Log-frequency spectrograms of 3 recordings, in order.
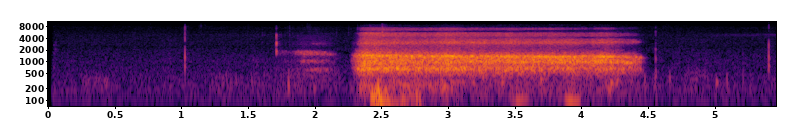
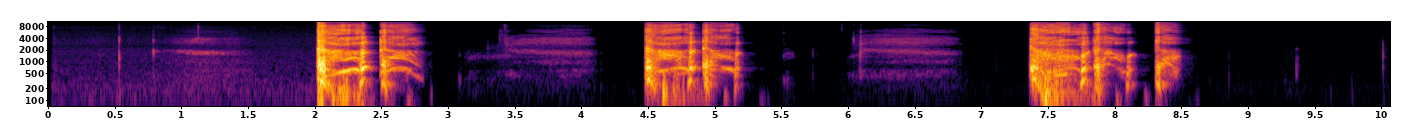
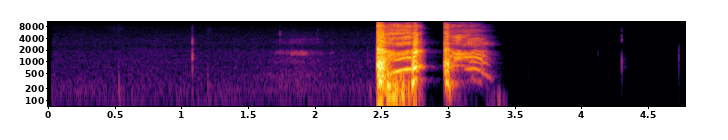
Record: exhalation_length: 5.5 s
exhalation_amplitude: 3629
exhalation_signal_mean_std_ratio: 0.57
three_cough_length: 10.1 s
three_cough_amplitude: 32768
three_cough_signal_mean_std_ratio: 0.26
cough_length: 4.8 s
cough_amplitude: 32768
cough_signal_mean_std_ratio: 0.21
survey_phase: beta (2021-08-13 to 2022-03-07)
age: 45-64
gender: Female
wearing_mask: 'No'
symptom_cough_any: true
symptom_runny_or_blocked_nose: true
smoker_status: Never smoked
respiratory_condition_asthma: false
respiratory_condition_other: false
recruitment_source: Test and Trace
submission_delay: 3 days
covid_test_method: RT-qPCR
covid_ct_value: 35.9
covid_ct_gene: ORF1ab gene
covid_ct_mean: 35.9
covid_viral_load: 1.6 copies/ml
covid_viral_load_category: Minimal viral load (< 10K copies/ml)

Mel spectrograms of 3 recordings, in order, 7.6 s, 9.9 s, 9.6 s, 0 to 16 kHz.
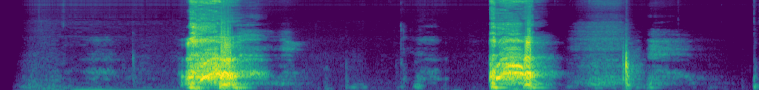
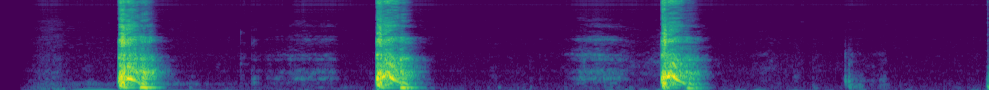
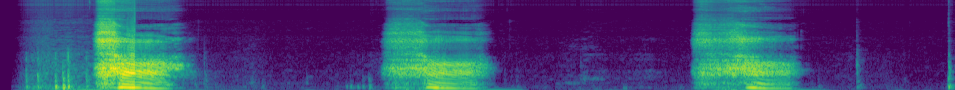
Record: cough_length: 7.6 s
cough_amplitude: 32768
cough_signal_mean_std_ratio: 0.31
three_cough_length: 9.9 s
three_cough_amplitude: 32766
three_cough_signal_mean_std_ratio: 0.23
exhalation_length: 9.6 s
exhalation_amplitude: 32768
exhalation_signal_mean_std_ratio: 0.34
survey_phase: beta (2021-08-13 to 2022-03-07)
age: 65+
gender: Male
wearing_mask: 'No'
symptom_none: true
smoker_status: Never smoked
respiratory_condition_asthma: false
respiratory_condition_other: false
recruitment_source: REACT
submission_delay: 2 days
covid_test_result: Negative
covid_test_method: RT-qPCR
influenza_a_test_result: Negative
influenza_b_test_result: Negative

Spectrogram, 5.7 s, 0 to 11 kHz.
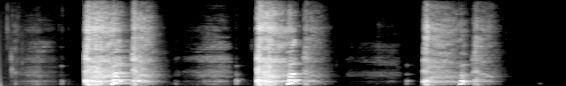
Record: three_cough_length: 5.7 s
three_cough_amplitude: 29203
three_cough_signal_mean_std_ratio: 0.37
survey_phase: beta (2021-08-13 to 2022-03-07)
age: 45-64
gender: Female
wearing_mask: 'No'
symptom_none: true
smoker_status: Never smoked
respiratory_condition_asthma: false
respiratory_condition_other: false
recruitment_source: REACT
submission_delay: 1 day
covid_test_result: Negative
covid_test_method: RT-qPCR
influenza_a_test_result: Negative
influenza_b_test_result: Negative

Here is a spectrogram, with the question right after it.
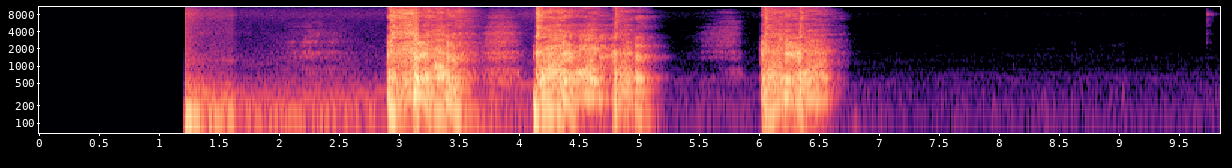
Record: three_cough_length: 9.8 s
three_cough_amplitude: 26028
three_cough_signal_mean_std_ratio: 0.37
survey_phase: alpha (2021-03-01 to 2021-08-12)
age: 65+
gender: Male
wearing_mask: 'No'
symptom_none: true
smoker_status: Never smoked
respiratory_condition_asthma: false
respiratory_condition_other: false
recruitment_source: REACT
submission_delay: 2 days
covid_test_result: Negative
covid_test_method: RT-qPCR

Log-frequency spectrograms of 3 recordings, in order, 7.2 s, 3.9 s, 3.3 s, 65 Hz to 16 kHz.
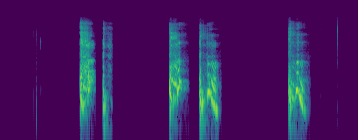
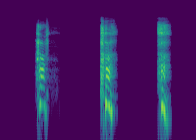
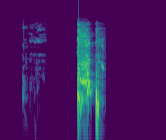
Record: three_cough_length: 7.2 s
three_cough_amplitude: 29290
three_cough_signal_mean_std_ratio: 0.32
exhalation_length: 3.9 s
exhalation_amplitude: 32047
exhalation_signal_mean_std_ratio: 0.3
cough_length: 3.3 s
cough_amplitude: 32768
cough_signal_mean_std_ratio: 0.28
survey_phase: alpha (2021-03-01 to 2021-08-12)
age: 45-64
gender: Female
wearing_mask: 'No'
symptom_none: true
smoker_status: Never smoked
respiratory_condition_asthma: true
respiratory_condition_other: false
recruitment_source: REACT
submission_delay: 1 day
covid_test_result: Negative
covid_test_method: RT-qPCR
covid_ct_value: 44.0
covid_ct_gene: N gene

